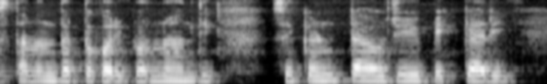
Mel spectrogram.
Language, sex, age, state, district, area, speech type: Odia, female, 18-30, Odisha, Kalahandi, rural, spontaneous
